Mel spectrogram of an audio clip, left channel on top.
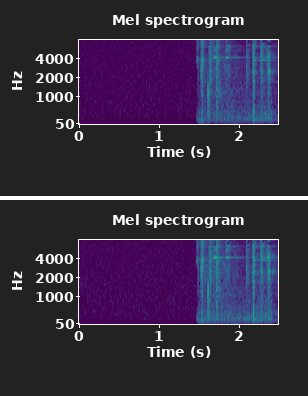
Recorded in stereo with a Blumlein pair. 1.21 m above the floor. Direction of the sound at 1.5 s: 10° right.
